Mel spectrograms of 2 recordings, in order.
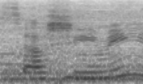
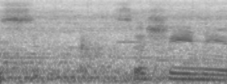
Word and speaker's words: sashimi: have that much s Sashimi is that how you say it yeah yeah Sashimi is just a size of fish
